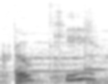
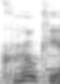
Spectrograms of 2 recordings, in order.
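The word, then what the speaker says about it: croquis: hmm that would be how do you pronounce that croaky i assume the s is silent that would be croaky i uh i believe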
